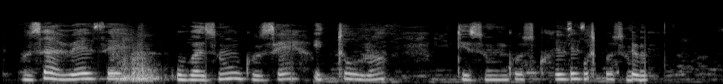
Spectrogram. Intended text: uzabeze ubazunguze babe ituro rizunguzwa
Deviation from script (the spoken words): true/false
true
